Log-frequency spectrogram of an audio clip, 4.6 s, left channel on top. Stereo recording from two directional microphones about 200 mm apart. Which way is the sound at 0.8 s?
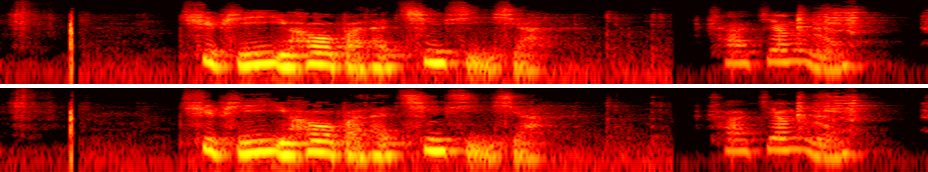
5° left (ahead or behind).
